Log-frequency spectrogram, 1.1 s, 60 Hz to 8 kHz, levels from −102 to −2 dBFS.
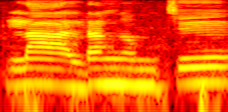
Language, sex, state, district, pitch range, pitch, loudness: Garhwali, female, Uttarakhand, Tehri Garhwal, 195-205 Hz, 205 Hz, -22 LUFS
